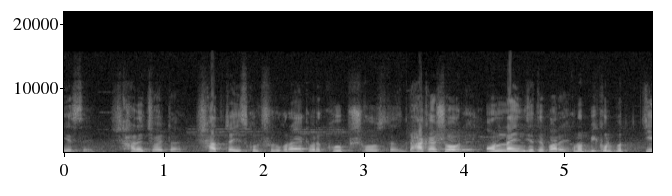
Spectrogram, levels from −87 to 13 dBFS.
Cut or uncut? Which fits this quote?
cut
